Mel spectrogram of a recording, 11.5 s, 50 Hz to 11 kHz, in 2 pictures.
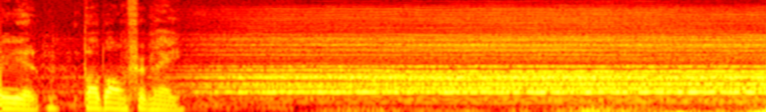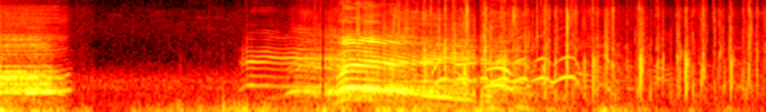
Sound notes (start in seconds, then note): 3.3 the choir sing; 8.0 cheering and applause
